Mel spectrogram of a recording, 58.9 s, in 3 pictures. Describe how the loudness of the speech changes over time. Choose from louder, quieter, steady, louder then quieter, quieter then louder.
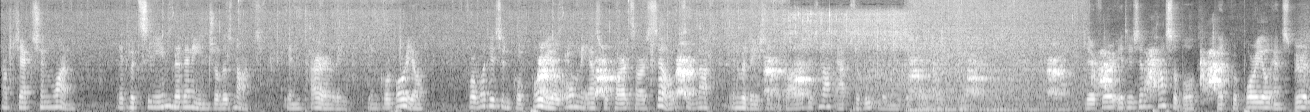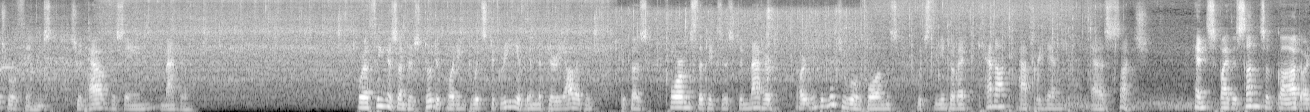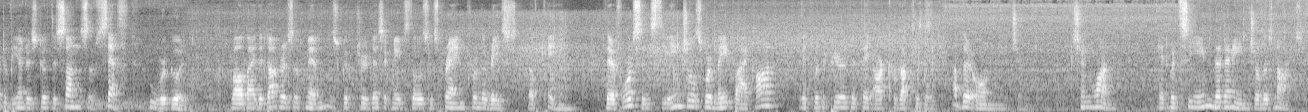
steady.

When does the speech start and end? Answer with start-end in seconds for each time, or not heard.
0.0-14.2, 16.2-22.5, 25.0-36.8, 37.5-54.8, 55.4-58.8.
